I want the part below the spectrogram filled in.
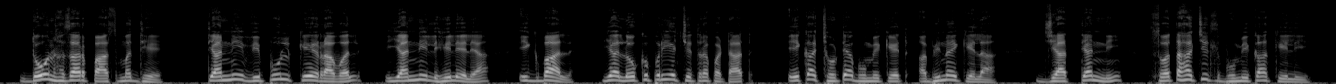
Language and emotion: Marathi, neutral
